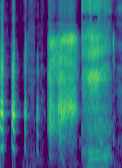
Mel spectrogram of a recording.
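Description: A few quick, choppy breaths build up before a loud, explosive sneeze that bursts out in two harsh, hissing blasts, with no talking.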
